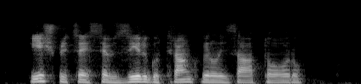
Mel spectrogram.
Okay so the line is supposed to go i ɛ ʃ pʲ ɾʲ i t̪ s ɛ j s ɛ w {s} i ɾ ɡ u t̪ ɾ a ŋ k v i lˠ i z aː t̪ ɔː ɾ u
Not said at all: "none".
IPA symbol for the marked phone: z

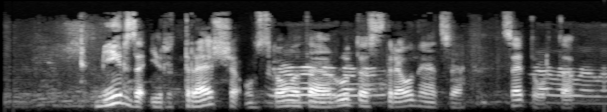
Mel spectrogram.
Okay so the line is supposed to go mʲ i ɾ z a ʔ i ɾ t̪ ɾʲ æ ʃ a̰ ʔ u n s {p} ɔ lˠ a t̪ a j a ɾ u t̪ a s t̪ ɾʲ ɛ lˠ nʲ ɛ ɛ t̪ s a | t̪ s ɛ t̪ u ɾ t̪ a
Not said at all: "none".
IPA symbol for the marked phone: k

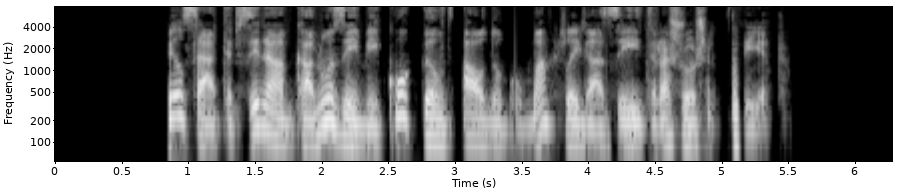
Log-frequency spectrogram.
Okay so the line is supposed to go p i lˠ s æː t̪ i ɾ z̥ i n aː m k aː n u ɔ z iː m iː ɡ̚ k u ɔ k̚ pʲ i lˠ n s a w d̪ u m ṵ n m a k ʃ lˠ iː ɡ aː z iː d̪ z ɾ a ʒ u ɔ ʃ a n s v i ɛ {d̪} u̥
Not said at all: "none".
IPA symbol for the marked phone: t̪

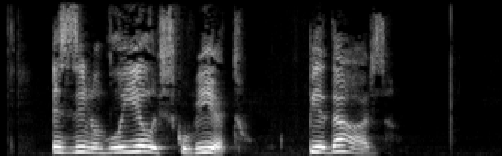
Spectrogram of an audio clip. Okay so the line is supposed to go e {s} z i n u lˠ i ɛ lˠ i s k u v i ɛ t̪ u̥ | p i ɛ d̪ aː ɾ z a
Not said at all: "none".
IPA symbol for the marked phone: s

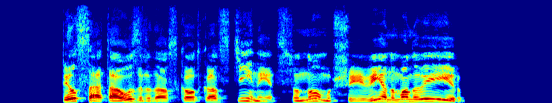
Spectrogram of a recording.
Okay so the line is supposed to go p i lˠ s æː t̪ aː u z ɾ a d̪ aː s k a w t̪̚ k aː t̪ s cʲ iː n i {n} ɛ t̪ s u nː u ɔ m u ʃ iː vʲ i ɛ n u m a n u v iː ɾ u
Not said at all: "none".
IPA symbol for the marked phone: none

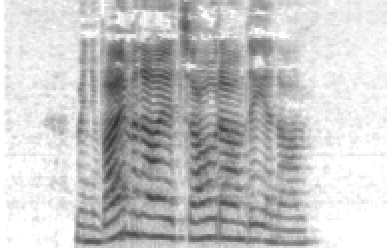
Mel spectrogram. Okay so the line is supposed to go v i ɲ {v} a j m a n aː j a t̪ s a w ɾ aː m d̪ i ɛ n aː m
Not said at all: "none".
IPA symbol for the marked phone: v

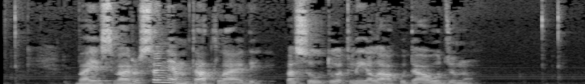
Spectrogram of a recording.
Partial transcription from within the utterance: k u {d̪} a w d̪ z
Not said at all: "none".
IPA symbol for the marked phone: d̪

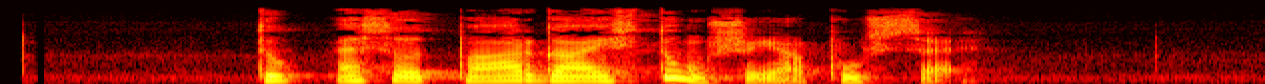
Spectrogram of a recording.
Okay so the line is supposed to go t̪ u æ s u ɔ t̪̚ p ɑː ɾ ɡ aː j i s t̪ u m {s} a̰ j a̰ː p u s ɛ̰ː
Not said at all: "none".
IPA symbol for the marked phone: ʃ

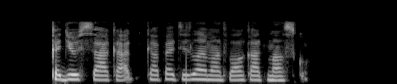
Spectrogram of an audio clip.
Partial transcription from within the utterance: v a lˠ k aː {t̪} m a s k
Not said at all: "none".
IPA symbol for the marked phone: t̪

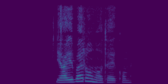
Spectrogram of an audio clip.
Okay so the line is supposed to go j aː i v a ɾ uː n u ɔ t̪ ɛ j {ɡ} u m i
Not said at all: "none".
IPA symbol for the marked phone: k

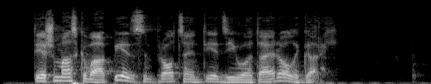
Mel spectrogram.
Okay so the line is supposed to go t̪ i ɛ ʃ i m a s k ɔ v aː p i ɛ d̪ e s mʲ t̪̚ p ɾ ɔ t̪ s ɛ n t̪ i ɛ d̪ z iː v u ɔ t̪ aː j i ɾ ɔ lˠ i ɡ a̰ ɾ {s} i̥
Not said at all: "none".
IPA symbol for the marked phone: x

